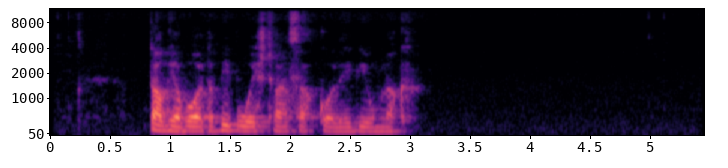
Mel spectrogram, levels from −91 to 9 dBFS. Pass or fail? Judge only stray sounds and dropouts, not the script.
pass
